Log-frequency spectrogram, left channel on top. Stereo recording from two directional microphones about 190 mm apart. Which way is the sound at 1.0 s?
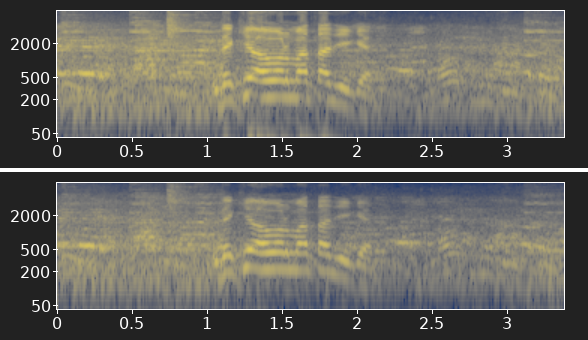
20° right (ahead or behind).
